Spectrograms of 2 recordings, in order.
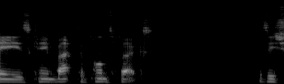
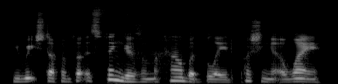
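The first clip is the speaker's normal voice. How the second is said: usual speaking voice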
